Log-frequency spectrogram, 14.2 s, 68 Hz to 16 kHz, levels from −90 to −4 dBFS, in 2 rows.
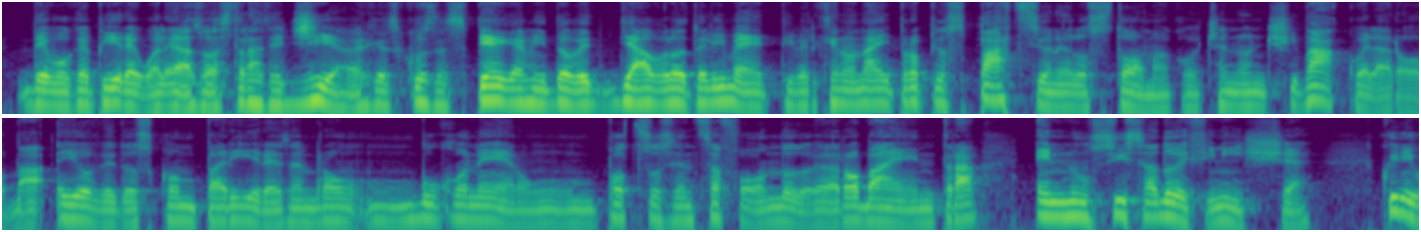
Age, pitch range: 30-49, 95-125 Hz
